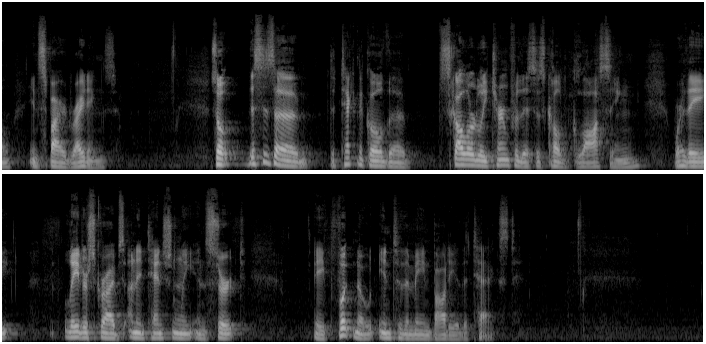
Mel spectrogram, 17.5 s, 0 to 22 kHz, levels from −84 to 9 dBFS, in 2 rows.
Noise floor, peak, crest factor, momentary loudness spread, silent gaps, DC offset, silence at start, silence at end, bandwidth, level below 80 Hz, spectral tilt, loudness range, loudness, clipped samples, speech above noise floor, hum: -66 dBFS; -4 dBFS; 26 dB; 17 LU; none; under 0.1%; 0 s; 2.35 s; 16 kHz; -60 dBFS; -4.5 dB/octave; 7 LU; -28 LUFS; under 0.1%; 38 dB; none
